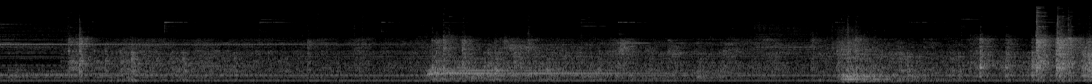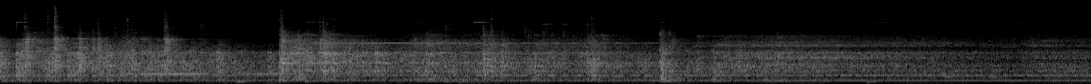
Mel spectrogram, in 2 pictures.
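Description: Experimental improvisation on electric guitar and effects: several held, ringing tones over a steady low hum. A denser crackling, scraping texture builds about halfway through and swells again a few seconds later.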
